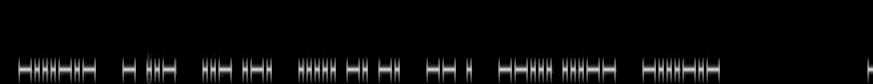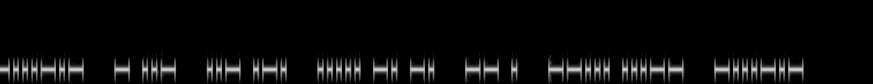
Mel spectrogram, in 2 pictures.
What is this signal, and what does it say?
Morse code, heard as a keyed tone, about 29 wpm, 700 Hz. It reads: <BK> TU UR 5NN ME 73 <BK> <BK> TU UR 5NN ME 73 <BK>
